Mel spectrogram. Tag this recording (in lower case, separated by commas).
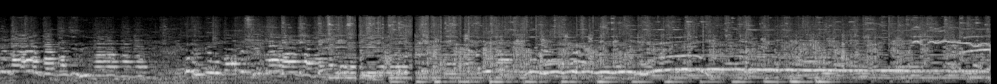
music, flute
